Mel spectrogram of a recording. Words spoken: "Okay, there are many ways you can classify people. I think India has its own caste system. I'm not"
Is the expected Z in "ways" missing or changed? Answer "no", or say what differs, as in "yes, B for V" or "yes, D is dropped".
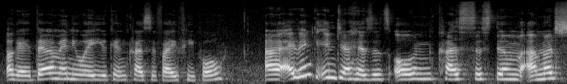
yes, Z is dropped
